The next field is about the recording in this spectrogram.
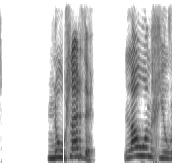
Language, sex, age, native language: Icelandic, female, 8, Icelandic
